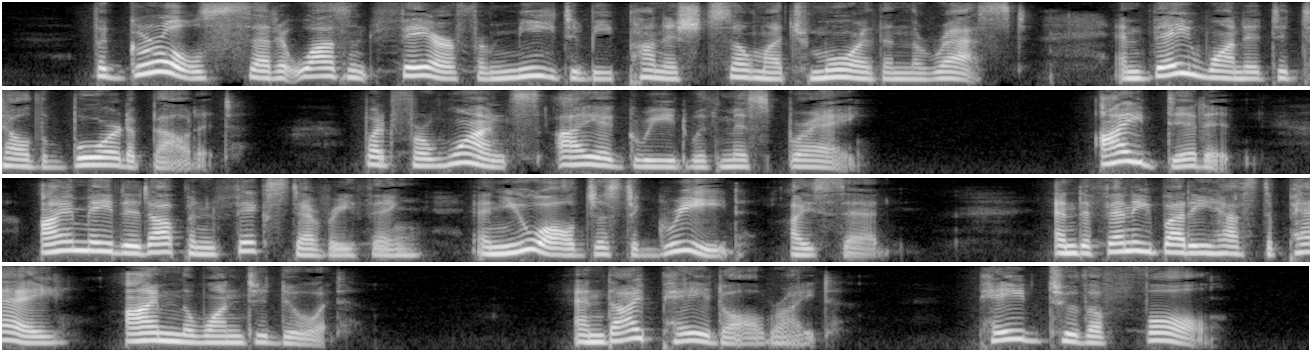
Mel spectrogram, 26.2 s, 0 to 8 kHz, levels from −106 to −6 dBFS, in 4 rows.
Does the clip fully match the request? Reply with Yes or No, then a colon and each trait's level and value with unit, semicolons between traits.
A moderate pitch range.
Yes: average, 4.6 semitones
